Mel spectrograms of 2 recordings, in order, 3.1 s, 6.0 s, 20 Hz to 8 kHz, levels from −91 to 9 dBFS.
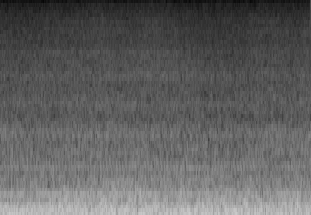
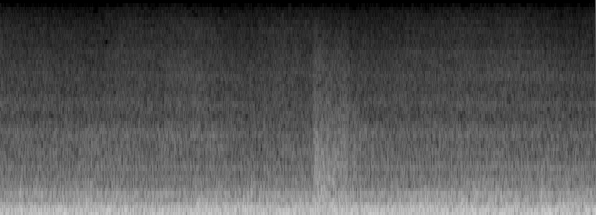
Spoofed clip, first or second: second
